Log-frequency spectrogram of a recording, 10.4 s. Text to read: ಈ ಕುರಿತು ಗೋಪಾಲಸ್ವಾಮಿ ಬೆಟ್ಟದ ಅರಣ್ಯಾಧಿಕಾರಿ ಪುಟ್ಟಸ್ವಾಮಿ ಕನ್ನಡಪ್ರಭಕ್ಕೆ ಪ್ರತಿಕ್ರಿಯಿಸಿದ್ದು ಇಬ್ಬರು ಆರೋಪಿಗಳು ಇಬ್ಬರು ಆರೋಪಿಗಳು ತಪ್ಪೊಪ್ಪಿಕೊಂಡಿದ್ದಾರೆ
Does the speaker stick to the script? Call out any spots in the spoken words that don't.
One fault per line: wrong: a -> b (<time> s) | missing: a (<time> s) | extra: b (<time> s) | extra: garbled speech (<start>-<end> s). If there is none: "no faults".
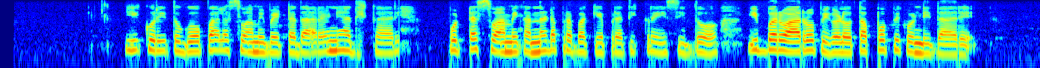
missing: ಇಬ್ಬರು ಆರೋಪಿಗಳು (8.5 s)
